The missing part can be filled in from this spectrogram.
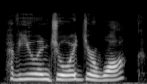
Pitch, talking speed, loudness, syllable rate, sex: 225 Hz, 205 wpm, -14 LUFS, 5.5 syllables/s, female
